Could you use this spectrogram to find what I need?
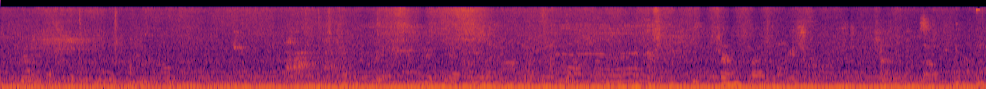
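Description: An elevator hums steadily as the car moves.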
